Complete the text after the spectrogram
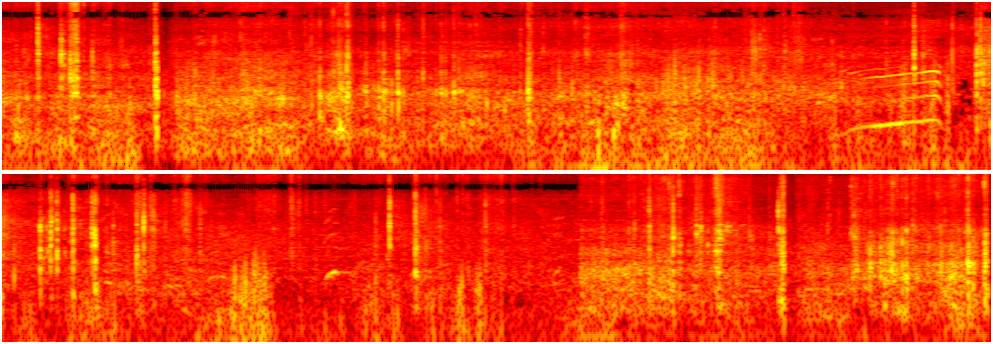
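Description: A skateboard clacks and slaps hard against concrete.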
